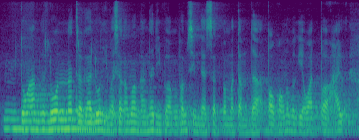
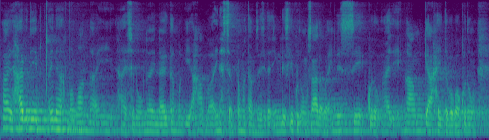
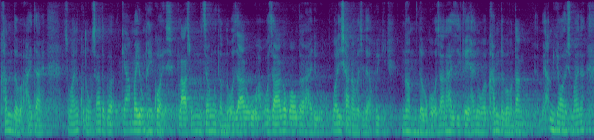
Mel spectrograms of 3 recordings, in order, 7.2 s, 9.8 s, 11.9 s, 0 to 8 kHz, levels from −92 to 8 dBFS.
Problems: background sounds at intervals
